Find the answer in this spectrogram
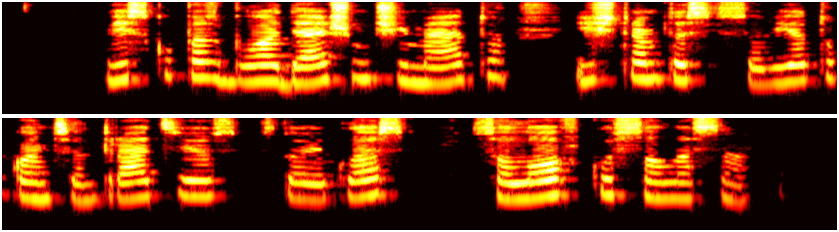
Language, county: Lithuanian, Vilnius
